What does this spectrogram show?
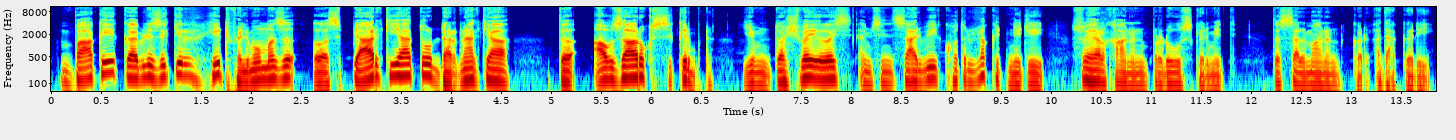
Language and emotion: Kashmiri, neutral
